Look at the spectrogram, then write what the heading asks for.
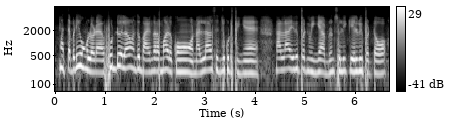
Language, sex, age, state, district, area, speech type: Tamil, female, 18-30, Tamil Nadu, Mayiladuthurai, urban, spontaneous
